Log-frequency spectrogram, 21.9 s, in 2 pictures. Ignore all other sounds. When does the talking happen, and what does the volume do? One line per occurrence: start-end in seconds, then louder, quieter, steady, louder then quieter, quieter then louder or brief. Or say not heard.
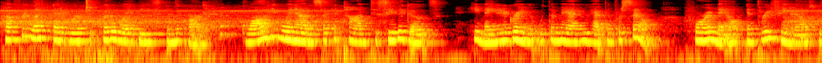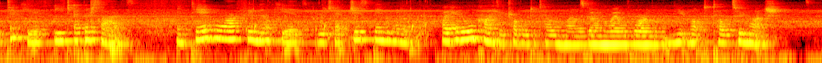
0.0-21.8 steady.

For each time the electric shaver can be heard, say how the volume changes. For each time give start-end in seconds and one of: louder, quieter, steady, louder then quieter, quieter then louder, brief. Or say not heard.
not heard.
